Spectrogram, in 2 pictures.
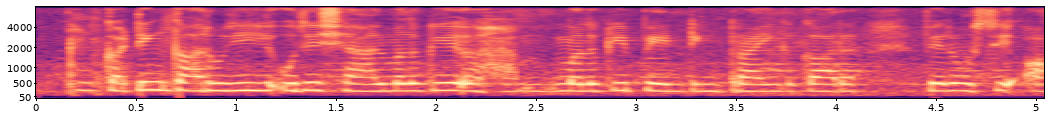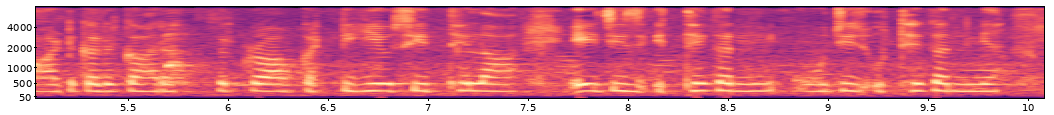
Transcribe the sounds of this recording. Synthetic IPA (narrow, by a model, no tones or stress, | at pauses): kəʈɪŋɡkəɾʊd͡ʒiːʊd̪eːʃɛːlmət̪ləbkimət̪ləbkipẽːɳʈɪ̃ŋɡɖɾaːɪ̃ŋɡkəɾ | pʰɪɾʊsĩːʔaːɾʈkənkəɾpʰɪɾkɾaːpʰkəʈːiːɡeːʊsĩːɪt̪ʰːeːlaːeːt͡ʃiːzɪt̪ʰːeːkəɾniːoːt͡ʃiːzʊt̪ʰːeːkəɾniːɛ̃ː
